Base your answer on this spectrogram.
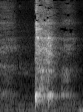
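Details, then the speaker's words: Single short, harsh cough in a quiet room, in a household recovering from flu (adult or child coughing): isolated cough. "I'm sorry if you can hear me and him coughing we have been fighting the flu in my house but we're on the downward slope of it so hopefully it's all out of here soon"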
